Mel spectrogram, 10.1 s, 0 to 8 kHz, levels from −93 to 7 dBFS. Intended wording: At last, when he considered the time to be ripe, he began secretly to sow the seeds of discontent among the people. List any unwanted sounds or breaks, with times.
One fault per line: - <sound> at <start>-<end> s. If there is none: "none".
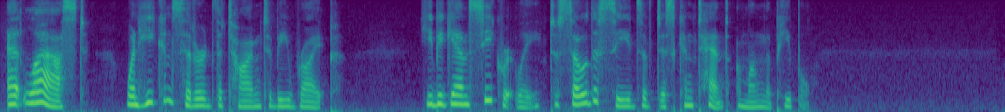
none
